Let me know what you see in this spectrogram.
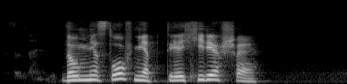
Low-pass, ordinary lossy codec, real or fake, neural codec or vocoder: none; none; fake; codec, 16 kHz, 0.8 kbps, ZipCodec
